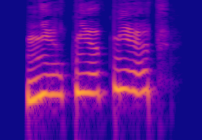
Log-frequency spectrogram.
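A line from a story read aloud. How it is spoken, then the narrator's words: Angry sobbing. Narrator (Russian): всхлипывала она, гневно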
